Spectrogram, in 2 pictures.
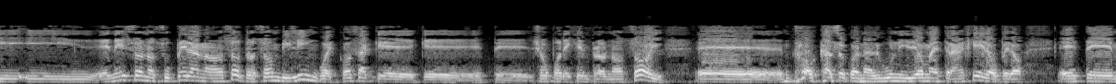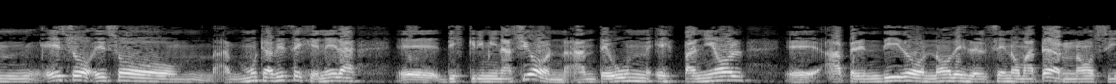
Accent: Argentina; Yo como argentino digo, lamento que se ponga en discusión este tema

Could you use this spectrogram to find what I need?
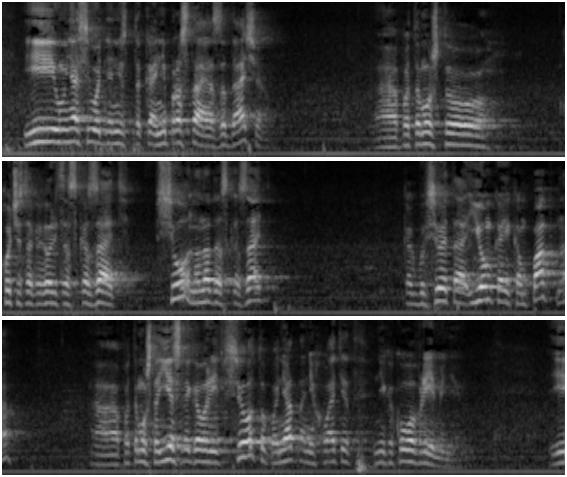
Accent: Dnipro, Dnipropetrovsk Oblast, Ukraine; Потому что когда мы были, кто-то, мы из Днепра, все, да.

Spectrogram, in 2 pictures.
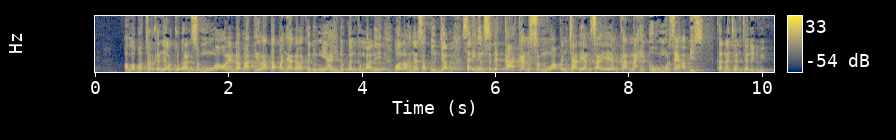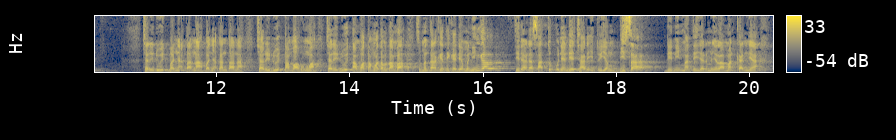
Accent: Pariaman, West Sumatra, Indonesia; Saya asli orang Pariaman. Ya. Lahir di Pariaman.

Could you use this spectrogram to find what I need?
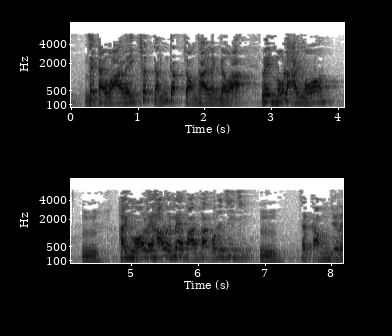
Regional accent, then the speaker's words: Hong Kong; 即係你當我哋香港人是傻的咩？

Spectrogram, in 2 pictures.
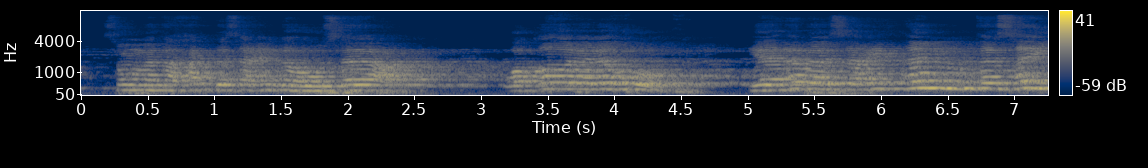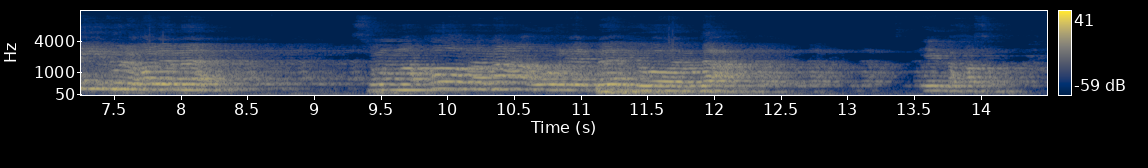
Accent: Egypt

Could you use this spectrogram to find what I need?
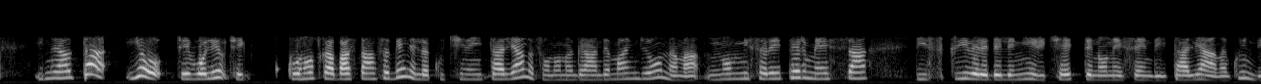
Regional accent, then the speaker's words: Turkey; quando ho detto che sono turca

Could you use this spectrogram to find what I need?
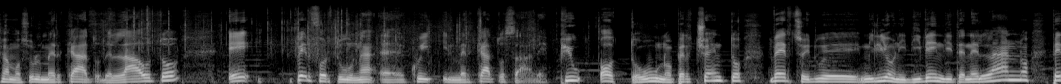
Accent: Kaduna State, Nigeria; moved away as an adult; now in Italy; Ho lasciato il mio paese nel settembre 2013, vengo dallo stato di Kaduma e nella mia città facevo il saldatore. Prima di arrivare in Italia sono stato 3 mesi in Libia, poi sono sbarcato in Sicilia con un gommone nel maggio 2014.

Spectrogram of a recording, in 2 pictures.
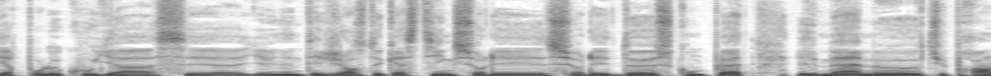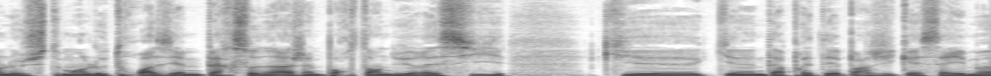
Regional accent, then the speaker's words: Southern France, France; je viens du sud de la France, c'est ça le truc

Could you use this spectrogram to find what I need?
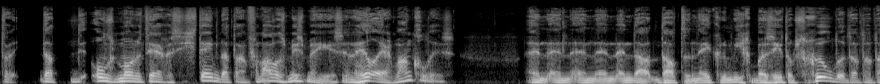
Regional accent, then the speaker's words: Assen, Drenthe, Netherlands; Assen, ja.

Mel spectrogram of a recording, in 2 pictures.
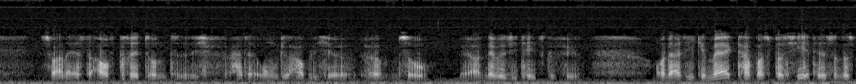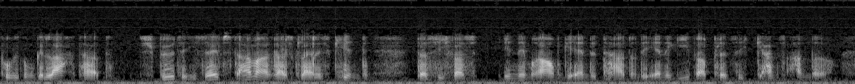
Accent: London, United Kingdom; ich bin groß geworden in London mit dem Original House of Cards.

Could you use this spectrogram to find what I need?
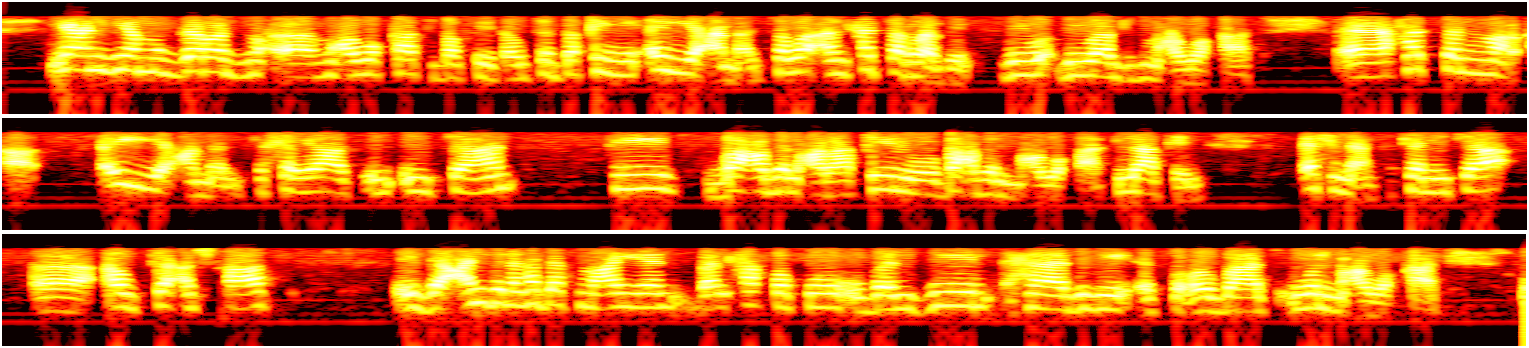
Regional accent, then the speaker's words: Oman; أعشق أن أنا أشوف نجاحات شبابية تمثلني أنا كعمانية

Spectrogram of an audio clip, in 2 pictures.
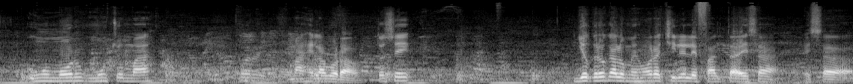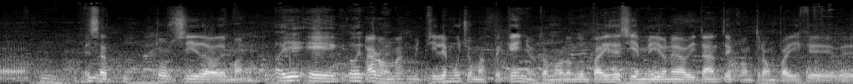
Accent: Cuba; born there; nací en Cuba

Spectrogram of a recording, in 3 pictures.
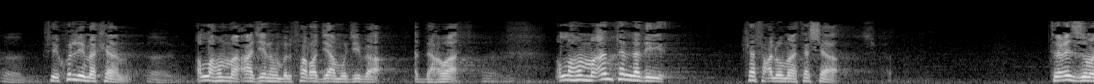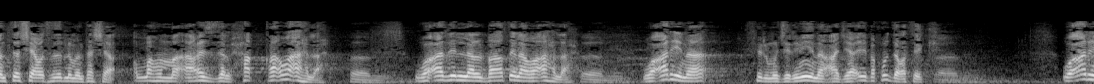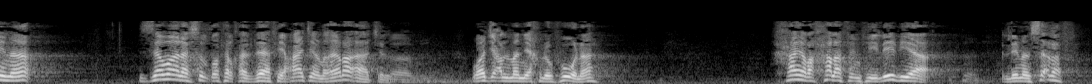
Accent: Saudi Arabia; أن يدفع عن بلادنا المملكة العربية السعودية كل شر وبلاء وفتنة

